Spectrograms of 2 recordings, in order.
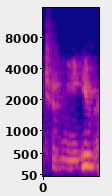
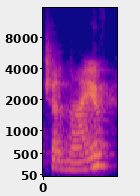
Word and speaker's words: Chernihiv: Someone that I know who's American, they're with Ukrainian heritage, but they did not know that Chernihiv is pronounced like Chernihiv, and for the longest time they called it Chernayev.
